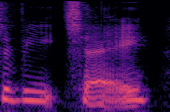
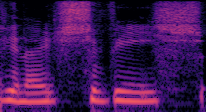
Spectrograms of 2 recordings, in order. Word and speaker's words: ceviche: Today I learned how to pronounce, ceviche. I learned how to pronounce ceviche instead of, ceviche or something.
